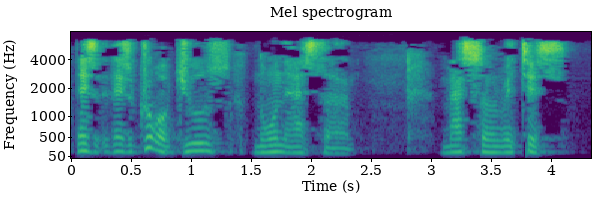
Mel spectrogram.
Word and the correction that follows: Masoretes: I hope I spell it, I mean, I pronounce it right. Masoretes, right?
